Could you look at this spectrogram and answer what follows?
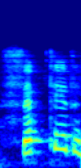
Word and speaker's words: CPTED: 다섯 번째, 셉테드 디자인 또는 셉테드라고 불러요.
